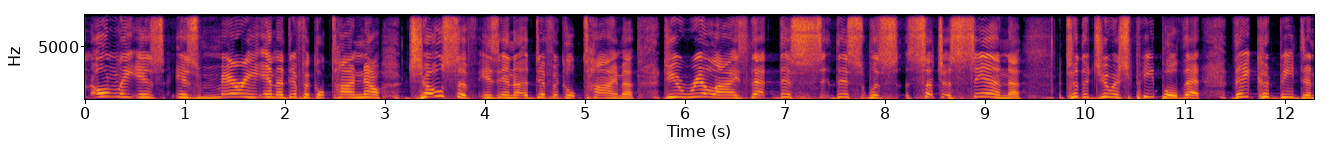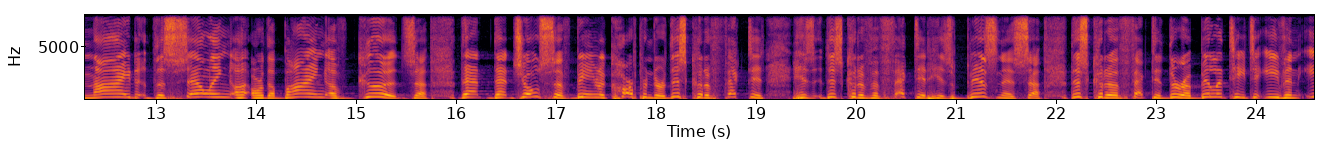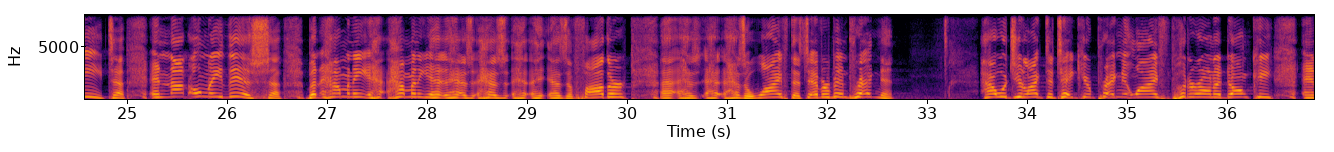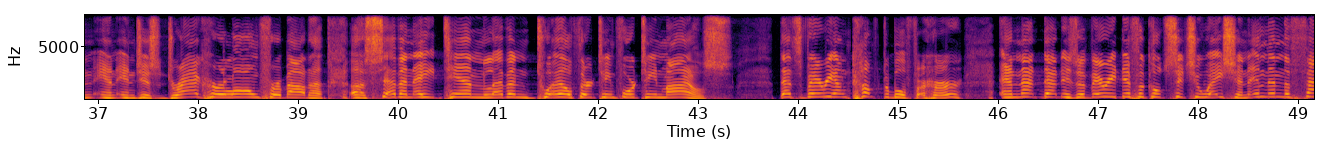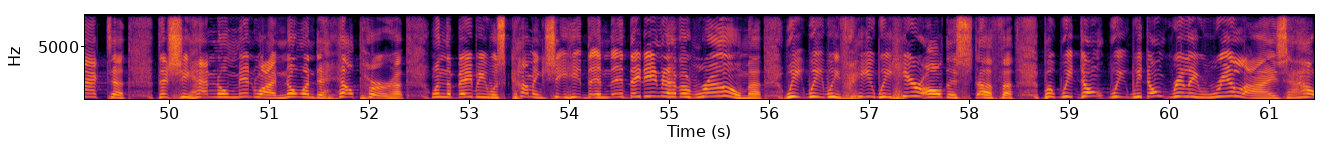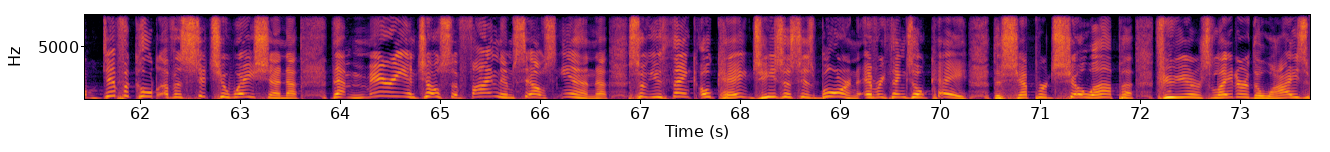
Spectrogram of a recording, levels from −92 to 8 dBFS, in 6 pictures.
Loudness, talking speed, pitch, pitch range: -17 LUFS, 175 wpm, 285 Hz, 245-315 Hz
